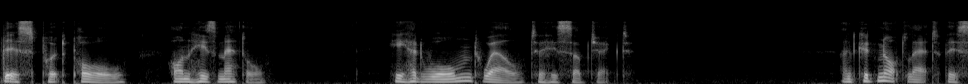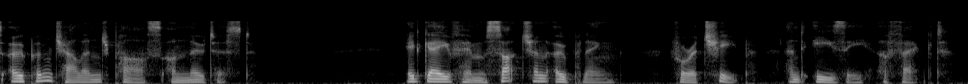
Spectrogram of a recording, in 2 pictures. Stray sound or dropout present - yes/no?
no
